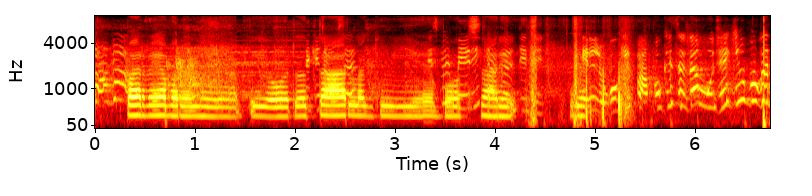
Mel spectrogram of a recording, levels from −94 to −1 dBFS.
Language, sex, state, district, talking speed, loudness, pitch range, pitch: Hindi, female, Bihar, Vaishali, 105 wpm, -20 LUFS, 215-300 Hz, 230 Hz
